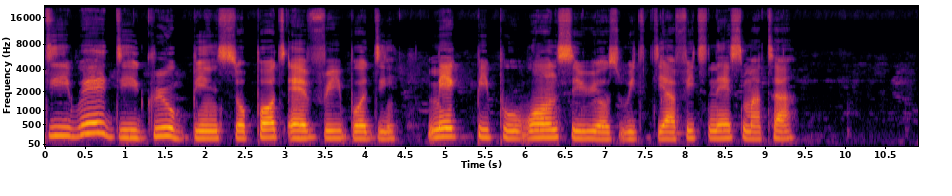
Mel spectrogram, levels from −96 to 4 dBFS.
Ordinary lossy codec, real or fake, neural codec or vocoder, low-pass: none; fake; vocoder, 48 kHz, 128 mel bands, Vocos; none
